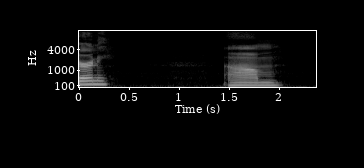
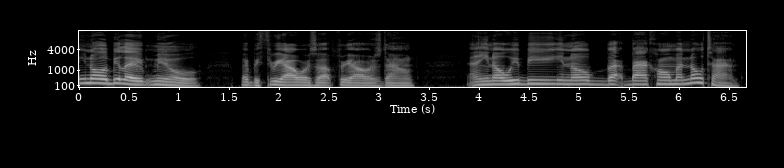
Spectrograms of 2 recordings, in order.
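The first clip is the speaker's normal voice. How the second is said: normal talking voice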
